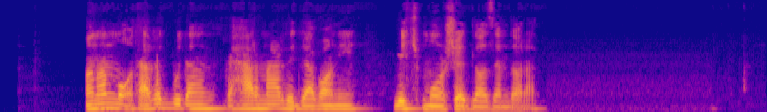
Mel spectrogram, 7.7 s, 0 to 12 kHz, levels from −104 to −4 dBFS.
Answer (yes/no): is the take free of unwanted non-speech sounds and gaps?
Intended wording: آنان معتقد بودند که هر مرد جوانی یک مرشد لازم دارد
yes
